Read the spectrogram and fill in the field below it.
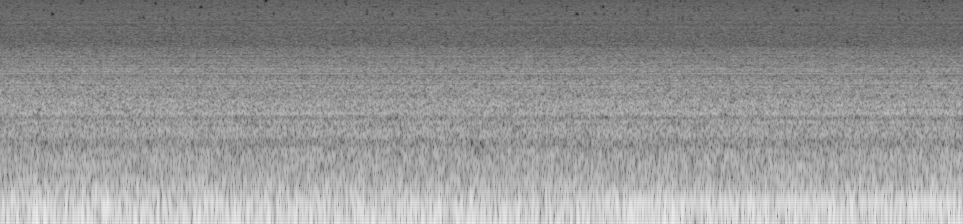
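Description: A steady low jet engine rumble drones on.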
